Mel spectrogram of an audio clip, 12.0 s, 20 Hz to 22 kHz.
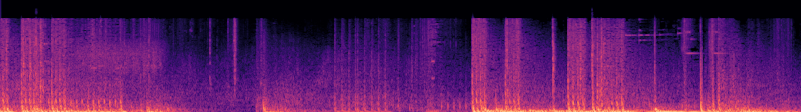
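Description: Heavy artillery fire in a military video game on PS4, loud booming blasts and rapid gunfire rolling continuously, with a brief lull before a renewed barrage.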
